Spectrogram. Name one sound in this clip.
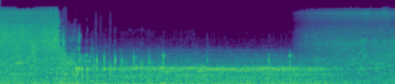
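Water gurgles and bubbles underwater, heard muffled.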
